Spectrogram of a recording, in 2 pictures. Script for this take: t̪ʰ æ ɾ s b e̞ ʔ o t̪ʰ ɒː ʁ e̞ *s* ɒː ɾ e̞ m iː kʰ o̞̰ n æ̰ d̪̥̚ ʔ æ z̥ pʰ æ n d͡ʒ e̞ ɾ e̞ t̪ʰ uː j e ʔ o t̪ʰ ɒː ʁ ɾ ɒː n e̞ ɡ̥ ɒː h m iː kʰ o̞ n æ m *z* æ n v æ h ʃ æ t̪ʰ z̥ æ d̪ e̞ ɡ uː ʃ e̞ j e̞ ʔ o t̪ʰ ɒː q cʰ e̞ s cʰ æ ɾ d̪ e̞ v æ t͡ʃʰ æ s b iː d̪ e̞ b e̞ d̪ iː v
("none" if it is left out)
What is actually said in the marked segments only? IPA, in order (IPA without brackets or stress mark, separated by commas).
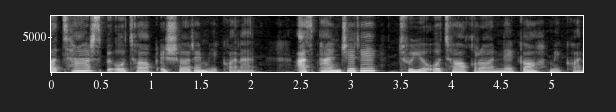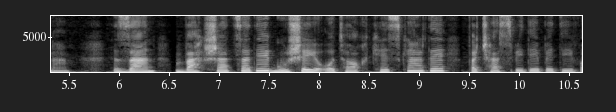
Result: ʃ, z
